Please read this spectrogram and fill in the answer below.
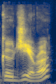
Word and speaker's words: Gojira: the band is called Gojira if anybody's interested oh Godzilla there you go well yes that's the one I've seen that movie Goa yeah that's literally the Japanese pronunciation there you go so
